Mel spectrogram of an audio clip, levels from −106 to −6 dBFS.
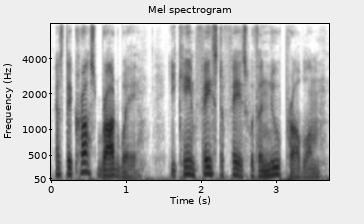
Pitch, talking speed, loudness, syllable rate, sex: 105 Hz, 210 wpm, -20 LUFS, 4.7 syllables/s, male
